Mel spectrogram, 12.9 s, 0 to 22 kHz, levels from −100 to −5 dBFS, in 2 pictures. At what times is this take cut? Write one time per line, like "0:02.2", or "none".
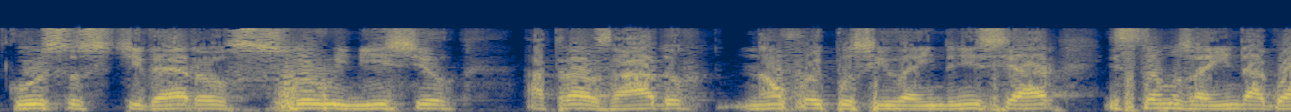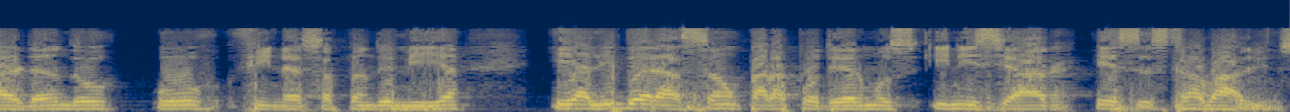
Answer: none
